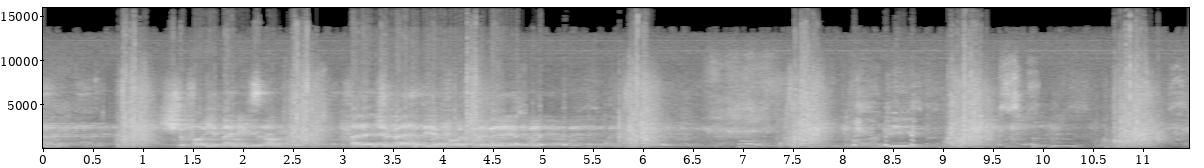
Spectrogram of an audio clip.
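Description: A man chants loudly through a microphone and loudspeakers.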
